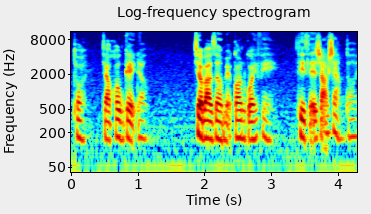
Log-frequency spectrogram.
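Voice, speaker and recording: A woman reading an audio story, voicing a weary young man who talks softly and politely. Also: low voice, level tone, fast talker, breathy edge.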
